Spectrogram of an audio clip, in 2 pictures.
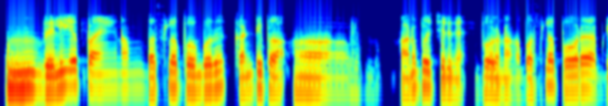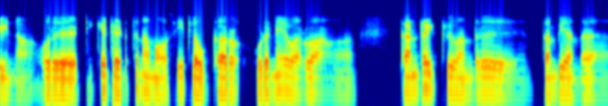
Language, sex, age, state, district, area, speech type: Tamil, male, 30-45, Tamil Nadu, Coimbatore, rural, spontaneous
